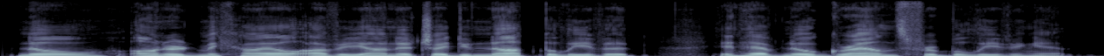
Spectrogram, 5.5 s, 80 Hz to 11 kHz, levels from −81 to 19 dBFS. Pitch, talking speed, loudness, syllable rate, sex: 140 Hz, 175 wpm, -19 LUFS, 5.5 syllables/s, male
